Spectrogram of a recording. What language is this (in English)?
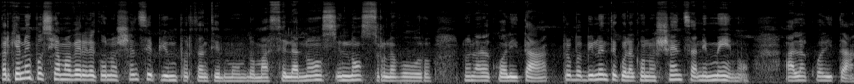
Italian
